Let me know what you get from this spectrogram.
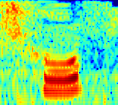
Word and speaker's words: Hope: It's Hope.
